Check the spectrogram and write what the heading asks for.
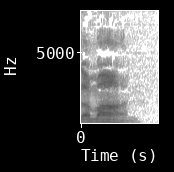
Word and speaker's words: Aman: This is Aman. – How do you spell that? – A-M-A-N.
